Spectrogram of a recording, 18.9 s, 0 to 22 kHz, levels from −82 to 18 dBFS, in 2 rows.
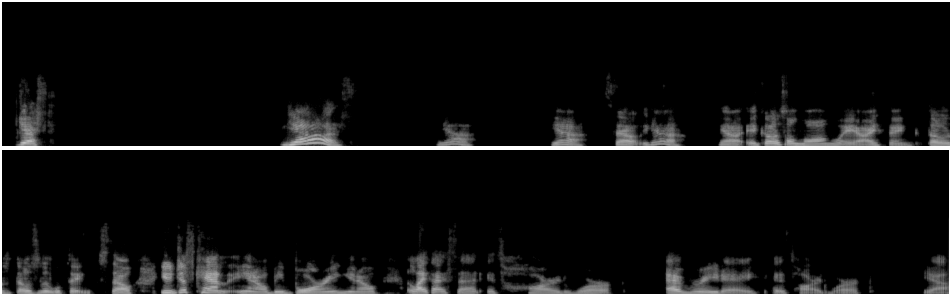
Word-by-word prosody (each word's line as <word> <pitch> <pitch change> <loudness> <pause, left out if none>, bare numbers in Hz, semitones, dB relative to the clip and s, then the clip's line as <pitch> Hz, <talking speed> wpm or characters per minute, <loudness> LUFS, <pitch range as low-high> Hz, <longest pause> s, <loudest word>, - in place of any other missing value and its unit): Yes. 275 -2 +6 2.3
Yes! 295 - +6 0.9
Yeah, 315 +9 -7 0.8
yeah, 270 +1 -3 0.3
so 125 -2 +2
Yeah, 330 +9 -4 0.4
yeah, - - -1
it 240 - -1
goes 255 +3 +3
a 265 - +3
long 210 0 -1
way, 180 -6 -3
I 185 - 0
think, 170 - -7
those 190 -2 -1
those 180 -1 0
little 170 -1 -1
things. - - -4
So - - +1 0.3
you 280 -3 +6
just 335 +2 +2
can't, 285 -5 +7
you 245 0 -2
know, 205 -2 -1
be 200 0 -2
boring, 205 +5 0
you 215 0 -3
know, 215 +2 -4 0.3
like 245 +4 +5
I 260 -2 +1
said, 240 - -6
it's 215 -2 -11
hard 205 -4 -7
work, 95 - -6 0.5
every 220 -4 +2
day, - - -7
it's - - -10
hard - - -9
work. - - -12 0.6
Yeah. - - -8
220 Hz, 125 wpm, -23 LUFS, 200-260 Hz, 2.3 s, can't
